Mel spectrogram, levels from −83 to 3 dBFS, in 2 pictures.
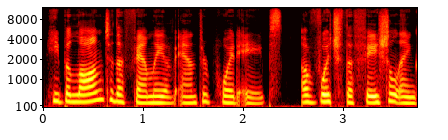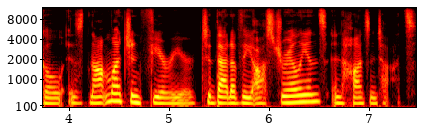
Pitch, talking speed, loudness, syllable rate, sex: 210 Hz, 195 wpm, -18 LUFS, 5.4 syllables/s, female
